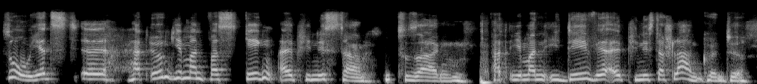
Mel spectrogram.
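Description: Woman, podcast host, husky edge, mid-pitched, casual moderating. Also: normal speed, hardly any pauses.

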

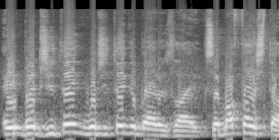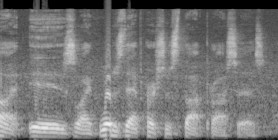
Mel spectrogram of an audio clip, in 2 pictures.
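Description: A man's voice: fairly high pitch, normal speed, rough recording. A man chatting casually in slangy frat-bro style, peppering his talk with "bro" and "man" and repeating phrases for emphasis. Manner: repeats phrases for emphasis, heavy "you know what I'm saying". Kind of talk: casual chat among male friends. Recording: steady background noise.

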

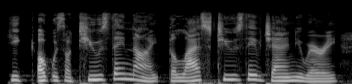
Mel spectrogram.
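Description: A woman's voice: fairly low pitch, animated, normal speed, clean tone, no room sound, studio quality. A woman, telling the story of her life in an interview and laughing often.

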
